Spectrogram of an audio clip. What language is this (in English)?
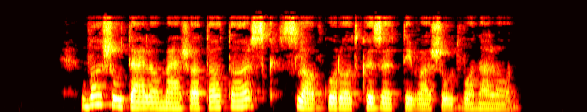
Hungarian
